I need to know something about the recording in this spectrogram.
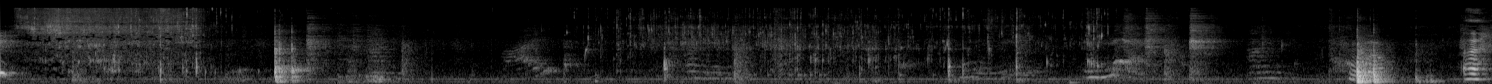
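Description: Water poured from a plastic measuring jug into a metal pot of rice, then a tap running into the jug as it is refilled for the next cup. There is a sharp knock about three seconds in and a louder splash of noise near the end.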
